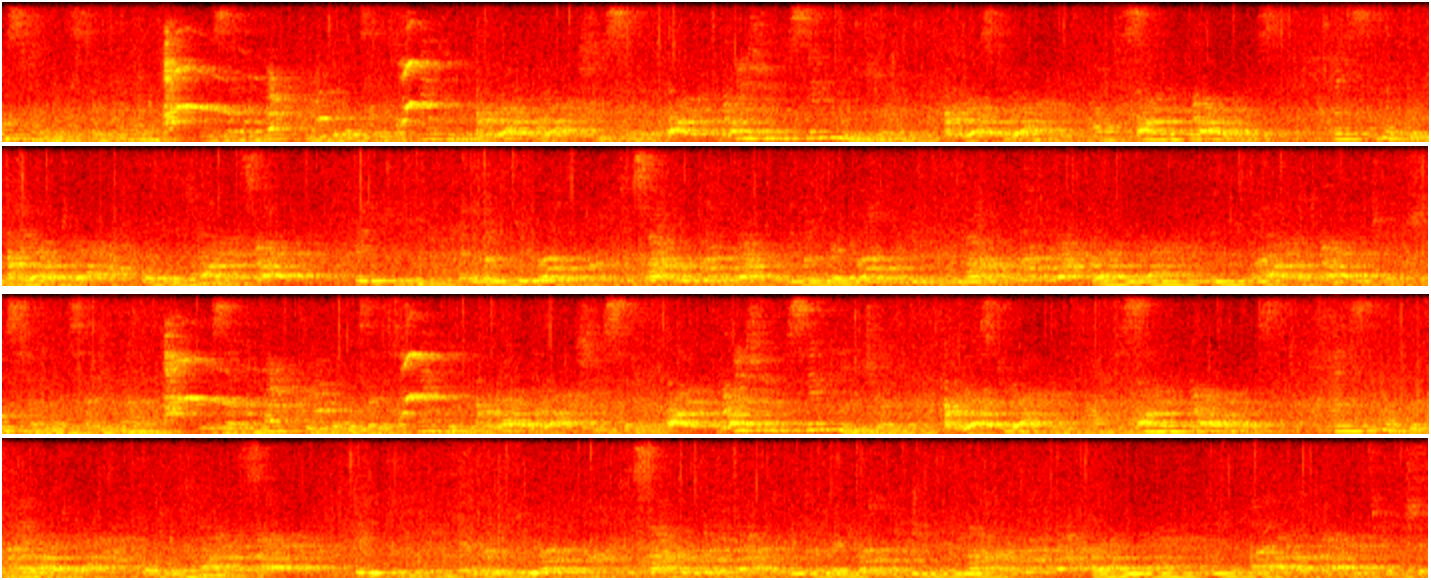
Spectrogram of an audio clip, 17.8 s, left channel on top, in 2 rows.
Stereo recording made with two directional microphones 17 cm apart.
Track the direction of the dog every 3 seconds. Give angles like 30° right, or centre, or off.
30° left, 20° right, 10° left, 40° left, 40° left, 40° left.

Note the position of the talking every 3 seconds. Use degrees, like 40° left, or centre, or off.
50° right, 50° right, 20° right, centre, centre, 30° right.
